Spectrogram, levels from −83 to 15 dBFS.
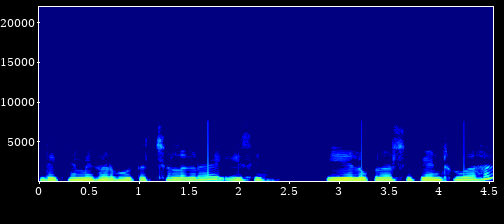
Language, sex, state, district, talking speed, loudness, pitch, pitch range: Hindi, female, Bihar, Gopalganj, 200 wpm, -30 LUFS, 230 Hz, 225-245 Hz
